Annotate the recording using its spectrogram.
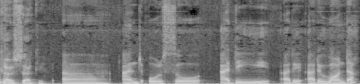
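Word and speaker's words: Coxsackie: And then C O X S A C K I E. Kosaki.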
